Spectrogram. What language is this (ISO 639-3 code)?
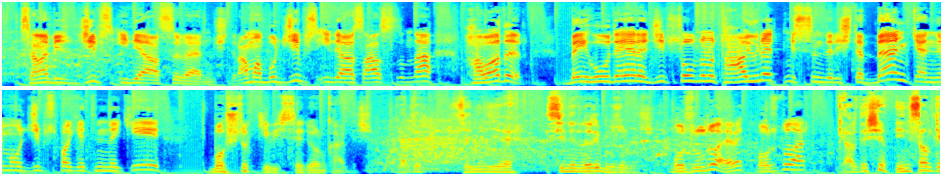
tur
